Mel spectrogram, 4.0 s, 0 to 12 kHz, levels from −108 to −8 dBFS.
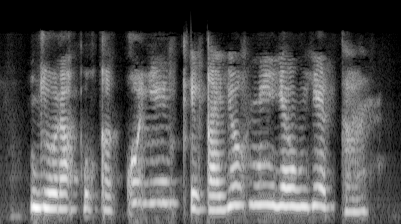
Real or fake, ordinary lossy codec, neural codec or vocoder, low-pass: fake; AAC, 48 kbps; codec, 16 kHz, 2 kbps, FreqCodec, smaller model; 7.2 kHz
